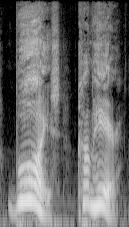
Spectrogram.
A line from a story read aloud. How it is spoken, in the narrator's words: he waved his arms and yelled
